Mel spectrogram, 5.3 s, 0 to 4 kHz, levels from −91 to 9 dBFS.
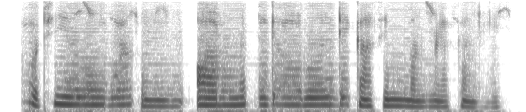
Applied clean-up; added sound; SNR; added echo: neural separator model SepFormer WHAMR!.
